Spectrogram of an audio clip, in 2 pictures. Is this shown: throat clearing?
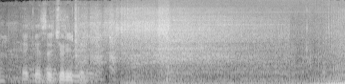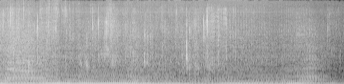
no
